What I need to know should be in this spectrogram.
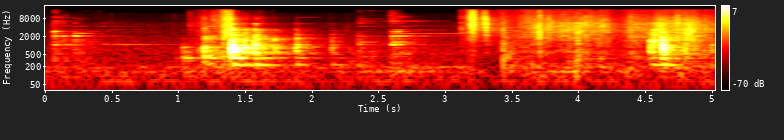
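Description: Plastic bubble wrap crinkles and rustles as it is handled.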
